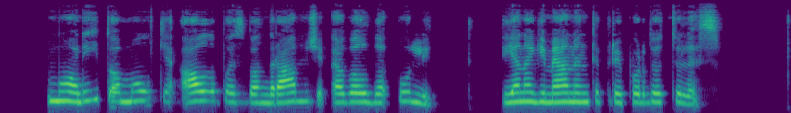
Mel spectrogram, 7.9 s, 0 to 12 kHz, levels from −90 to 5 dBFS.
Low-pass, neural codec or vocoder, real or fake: 10.8 kHz; codec, 24 kHz, 0.9 kbps, WavTokenizer, medium speech release version 2; fake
